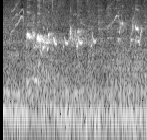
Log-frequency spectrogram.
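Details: Red-whiskered bulbul in competitive singing, a decoy recording for training and stimulating other bulbuls to sing, with a wing-spreading display; bright warbled, whistled phrases with quick up-and-down slurs, a loud burst early on and a shorter phrase near the end, over a low steady hum.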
